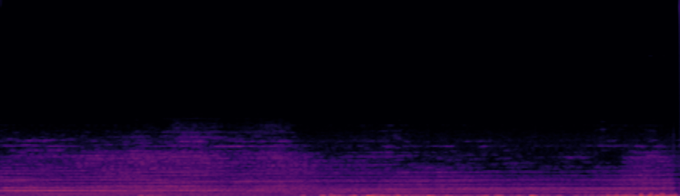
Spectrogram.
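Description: Paramotor engine and propeller of a powered paraglider in flight, a steady drone with a slightly wavering pitch. From about three seconds in, gusts of wind buffet the microphone and partly cover it.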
